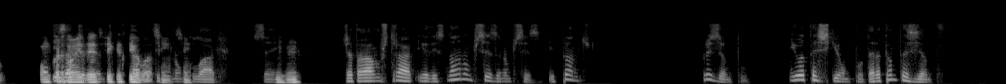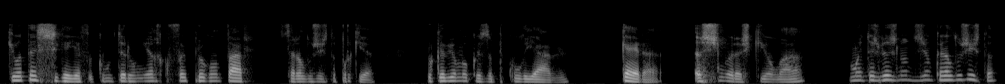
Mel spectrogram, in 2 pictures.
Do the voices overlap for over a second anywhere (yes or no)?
yes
